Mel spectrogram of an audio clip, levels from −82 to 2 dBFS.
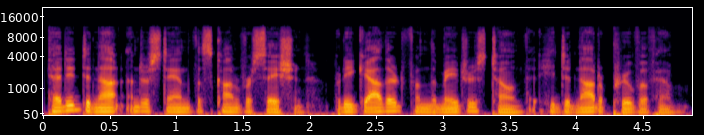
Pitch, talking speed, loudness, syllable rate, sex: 95 Hz, 245 wpm, -20 LUFS, 6.6 syllables/s, male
